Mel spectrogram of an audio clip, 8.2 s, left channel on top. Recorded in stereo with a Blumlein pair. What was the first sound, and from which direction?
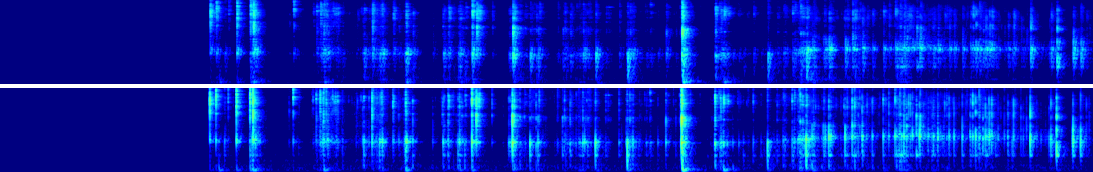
Crushing, 45° right.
